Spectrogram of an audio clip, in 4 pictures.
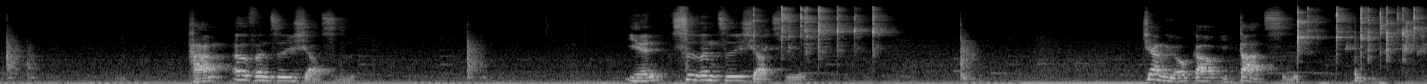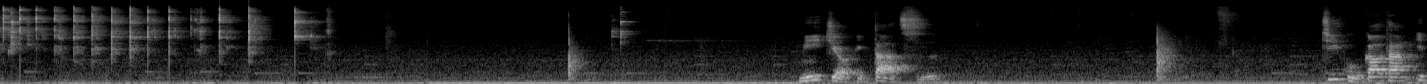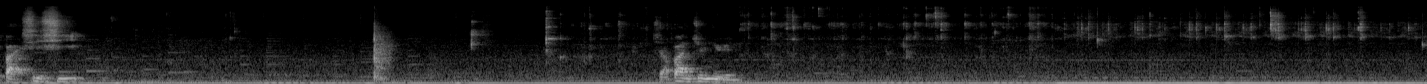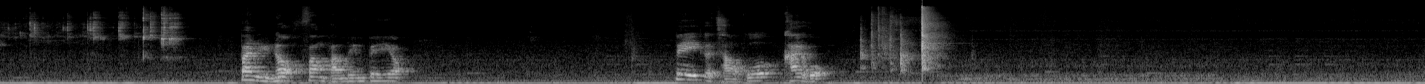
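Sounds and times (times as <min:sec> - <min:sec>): steady low hum: 0:00.0 - 0:57.0
metal spoon scraping ceramic: 0:07.8 - 0:08.8, 0:13.0 - 0:17.7, 0:36.0 - 0:44.7
spoon sharp tap: 0:13.0 - 0:17.4
liquid splashing: 0:35.9 - 0:43.8.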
